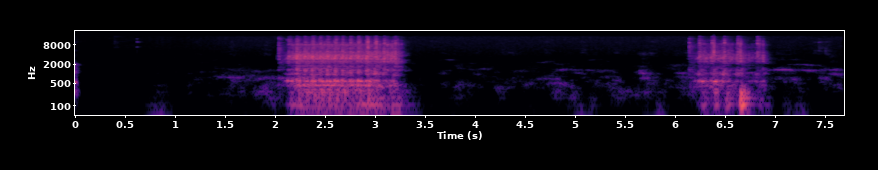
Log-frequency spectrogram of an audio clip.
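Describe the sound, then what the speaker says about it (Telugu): A sewing machine stitches a blouse border at the corner in two short bursts of rapid, close mechanical whirring, separated by near-silence with faint handling sounds. "తర్వాత ఈ మూల మీద ఇలా మనం ఒక కుట్టు వేసుకోవాలి"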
